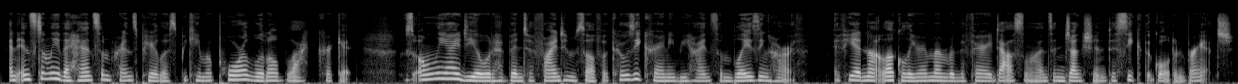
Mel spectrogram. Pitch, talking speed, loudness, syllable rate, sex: 180 Hz, 210 wpm, -21 LUFS, 6.4 syllables/s, female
